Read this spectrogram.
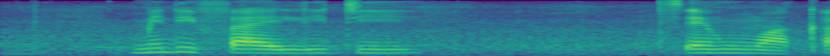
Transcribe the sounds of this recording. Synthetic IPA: mɪdifaɪlɪdi | t͡sʼeŋ̩wakʼa

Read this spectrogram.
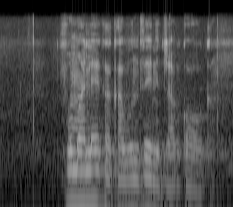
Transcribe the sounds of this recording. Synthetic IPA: fumalɛkakaβunt͡senib͡ʐaŋkʼɔːka

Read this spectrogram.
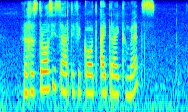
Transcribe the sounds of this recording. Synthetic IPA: rəχəstrɑːsisærtifikɑːtʰœɥtrəjkməts

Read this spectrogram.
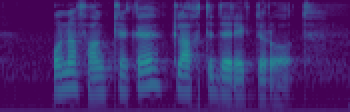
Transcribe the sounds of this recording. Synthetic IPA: ɔnɐfɦɐŋkləkəklɐχtədiɾɛk̚toɾʔɑ̰ːt

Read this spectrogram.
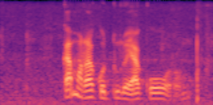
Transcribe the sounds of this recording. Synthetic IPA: kʼamʊɾakʼotʼulɔjakʼʊːrɔ̰

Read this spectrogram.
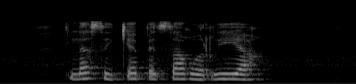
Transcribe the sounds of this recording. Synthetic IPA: lasɪkʼɛpʼɛsaɣʊrɪja

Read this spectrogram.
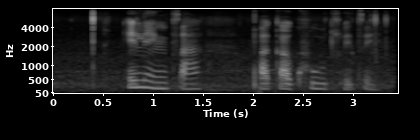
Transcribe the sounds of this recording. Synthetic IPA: ɪlɪŋ̩t͡sʼa | pʼakʼakʰut͡sʼwḛt͡sʼɪ̰

